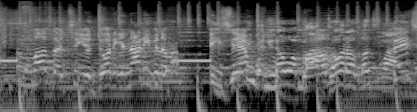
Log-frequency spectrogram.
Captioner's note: beep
